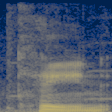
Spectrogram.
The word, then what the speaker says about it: Kain: Kain's name is just pronounced like Kane in the DS version.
